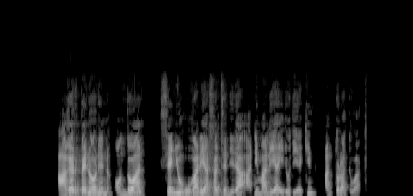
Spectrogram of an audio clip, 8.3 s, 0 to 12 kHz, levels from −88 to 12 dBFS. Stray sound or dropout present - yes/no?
no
